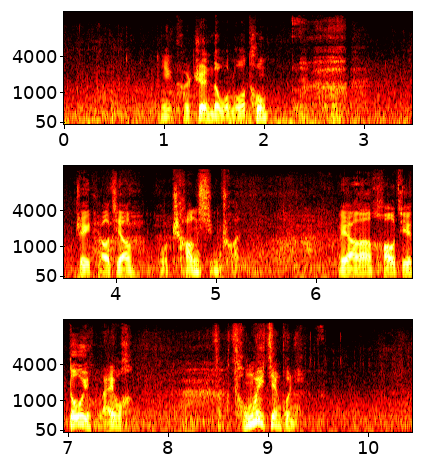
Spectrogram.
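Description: A man speaks firmly, close up.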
